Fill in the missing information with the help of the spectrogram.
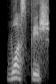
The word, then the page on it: waspish: Indian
